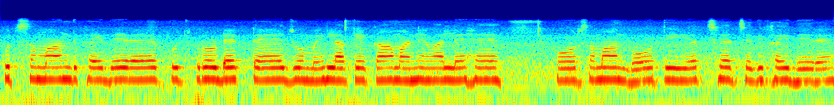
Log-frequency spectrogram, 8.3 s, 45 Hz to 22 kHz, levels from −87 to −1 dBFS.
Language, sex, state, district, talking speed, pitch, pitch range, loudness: Hindi, female, Rajasthan, Bikaner, 185 wpm, 205 Hz, 200-205 Hz, -15 LUFS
